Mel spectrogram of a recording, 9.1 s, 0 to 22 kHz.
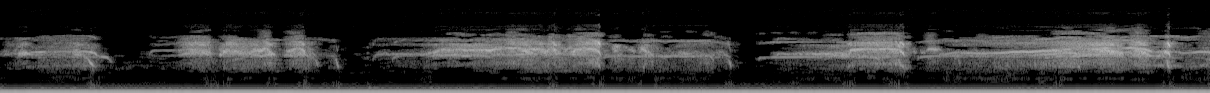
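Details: Peregrine falcon chicks calling while being fed dinner on 5 May 2021; rasping, wheezing screeches in long overlapping bursts, some rising and falling, with low background rumble and faint knocks.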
